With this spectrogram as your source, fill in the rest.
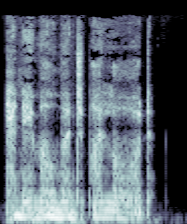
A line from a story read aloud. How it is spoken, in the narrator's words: whispered Jellyband in reply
